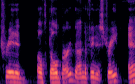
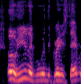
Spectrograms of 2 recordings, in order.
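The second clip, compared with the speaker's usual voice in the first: put-on condescending tone; 4 semitones higher, 6 dB louder than usual. Guest mimicking the interviewer's praise of him, mock-condescending voice. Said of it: "Like your condescending voice".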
